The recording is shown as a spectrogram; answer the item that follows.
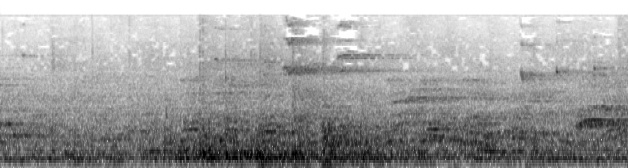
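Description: Dodgeballs thudding and bouncing on a wooden sports-hall floor amid players' shouts and chatter, all echoing in a large hall, louder from about a second in.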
